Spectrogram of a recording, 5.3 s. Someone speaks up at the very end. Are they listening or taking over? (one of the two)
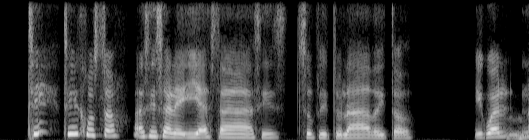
listening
